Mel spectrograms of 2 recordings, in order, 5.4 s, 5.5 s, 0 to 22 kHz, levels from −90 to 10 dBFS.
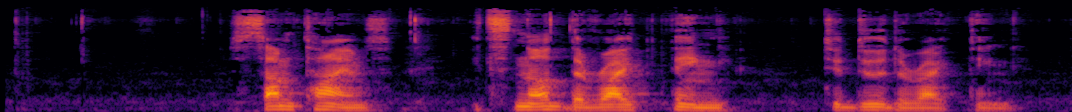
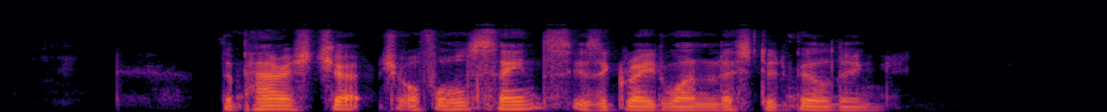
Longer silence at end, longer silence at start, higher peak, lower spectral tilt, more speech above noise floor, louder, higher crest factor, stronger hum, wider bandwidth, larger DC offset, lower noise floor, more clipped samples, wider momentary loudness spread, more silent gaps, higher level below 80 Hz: second, 0.3 s vs 1.15 s; about the same, 1.15 s vs 1.1 s; about the same, -2 dBFS vs -4 dBFS; second, -3.5 dB/octave vs -6 dB/octave; second, 41 dB vs 59 dB; first, -20 LUFS vs -26 LUFS; about the same, 20 dB vs 24 dB; neither; first, 16.5 kHz vs 8.6 kHz; neither; second, -62 dBFS vs -85 dBFS; neither; first, 16 LU vs 9 LU; neither; about the same, -54 dBFS vs -58 dBFS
